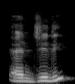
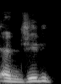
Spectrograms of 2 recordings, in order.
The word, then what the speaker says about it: Ngidi: That's how you pronounce his name? Ngidi? Yeah, no, it's fine. It's Yeah, fine. well, if I pronounce it wrong, you have to correct me because I see Ngidi.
